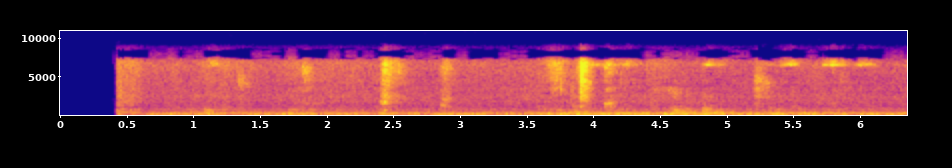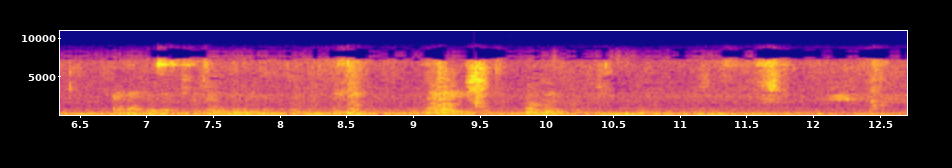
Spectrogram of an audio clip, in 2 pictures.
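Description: Running noise inside the cabin of a Kintetsu Urban Liner limited express train moving at speed: a steady low rumble with scattered clicks and knocks.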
